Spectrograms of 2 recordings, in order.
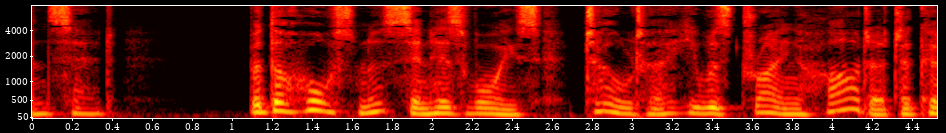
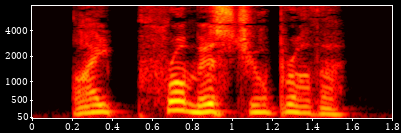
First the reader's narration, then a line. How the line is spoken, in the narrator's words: he said wildly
